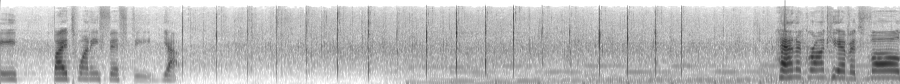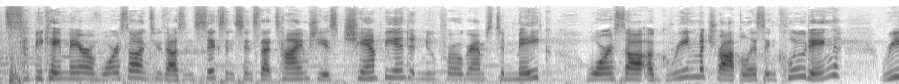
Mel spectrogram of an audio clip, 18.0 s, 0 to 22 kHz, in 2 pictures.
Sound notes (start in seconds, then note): 6.6 applause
